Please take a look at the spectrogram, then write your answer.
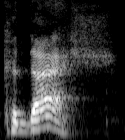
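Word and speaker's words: חדש: It is the word Kadash.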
